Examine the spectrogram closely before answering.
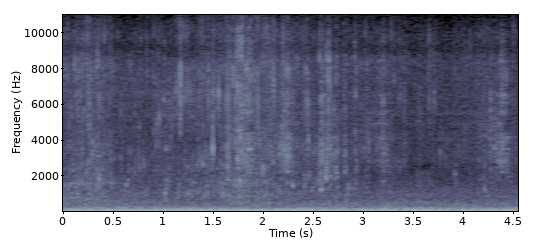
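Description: Steady wind rumble buffeting the microphone.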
